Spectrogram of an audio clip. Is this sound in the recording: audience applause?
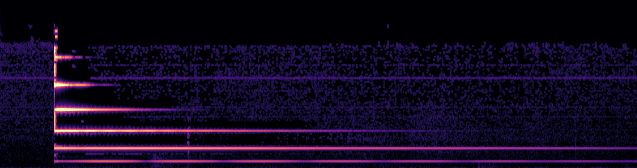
no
